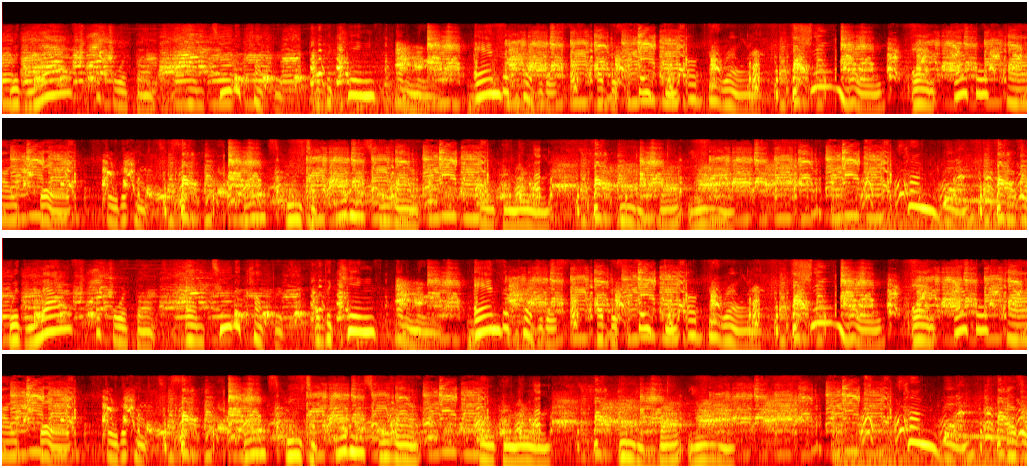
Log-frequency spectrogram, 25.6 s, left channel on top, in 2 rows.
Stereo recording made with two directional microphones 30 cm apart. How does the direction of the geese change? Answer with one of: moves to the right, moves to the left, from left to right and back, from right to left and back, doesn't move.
from left to right and back.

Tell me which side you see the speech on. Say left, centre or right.
centre.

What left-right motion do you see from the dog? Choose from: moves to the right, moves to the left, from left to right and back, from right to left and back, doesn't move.
doesn't move.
